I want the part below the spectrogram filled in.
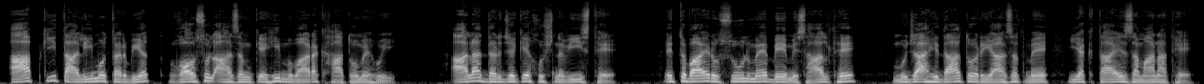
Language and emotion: Urdu, neutral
